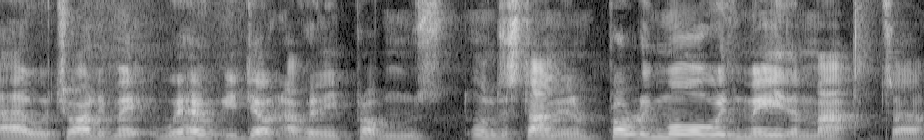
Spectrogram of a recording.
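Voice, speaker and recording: The speech runs at a very fast pace with fairly even intonation. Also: man, fairly high pitch for a man. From England. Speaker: YouTube reaction host. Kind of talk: casual chat.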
